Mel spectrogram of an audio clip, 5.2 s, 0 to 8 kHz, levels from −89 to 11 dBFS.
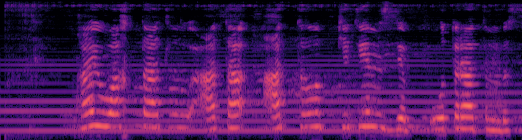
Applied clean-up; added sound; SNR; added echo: none; Wind instrument, woodwind instrument; 15 dB; reverberation time 2.0 s.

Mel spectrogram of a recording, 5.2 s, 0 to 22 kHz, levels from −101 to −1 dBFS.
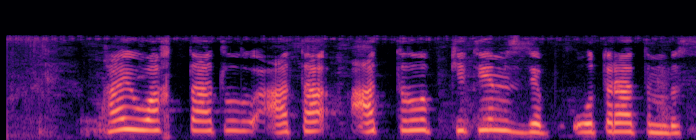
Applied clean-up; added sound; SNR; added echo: none; none; none; none.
